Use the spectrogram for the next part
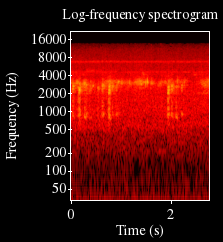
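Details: Hourglass tree frogs (Dendropsophus ebraccatus) at a pond at the Costa Rican Amphibian Research Centre give short, high creaking clicks in quick bursts against a steady pond chorus of many calling frogs.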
